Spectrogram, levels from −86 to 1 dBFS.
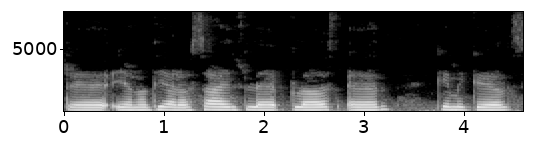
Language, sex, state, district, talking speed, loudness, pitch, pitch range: Chakma, female, Tripura, Dhalai, 115 wpm, -12 LUFS, 210 Hz, 205-220 Hz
